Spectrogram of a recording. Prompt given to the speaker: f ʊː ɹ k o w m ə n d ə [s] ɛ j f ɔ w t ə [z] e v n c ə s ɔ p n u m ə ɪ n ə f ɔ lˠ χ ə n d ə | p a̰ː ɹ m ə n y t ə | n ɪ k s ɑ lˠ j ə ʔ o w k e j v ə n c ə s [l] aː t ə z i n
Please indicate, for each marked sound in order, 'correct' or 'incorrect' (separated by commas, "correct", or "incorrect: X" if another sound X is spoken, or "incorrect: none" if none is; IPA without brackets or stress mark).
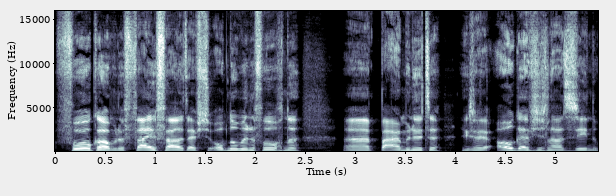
incorrect: f, incorrect: none, correct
